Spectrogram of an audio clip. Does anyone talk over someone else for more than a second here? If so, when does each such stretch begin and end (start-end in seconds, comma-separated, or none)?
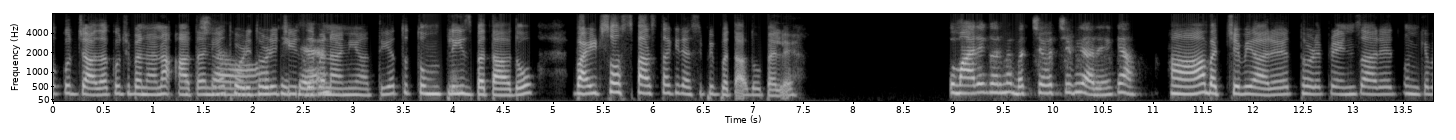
1.3-2.6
